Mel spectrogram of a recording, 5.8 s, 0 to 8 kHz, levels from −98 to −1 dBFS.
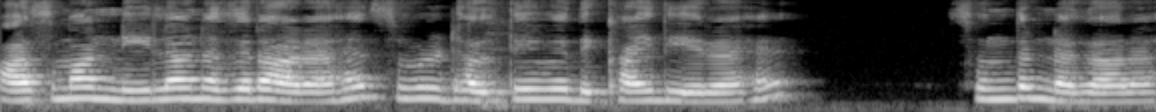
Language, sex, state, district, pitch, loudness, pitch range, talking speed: Hindi, female, Chhattisgarh, Sukma, 240 Hz, -17 LUFS, 210-255 Hz, 165 wpm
